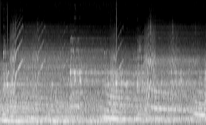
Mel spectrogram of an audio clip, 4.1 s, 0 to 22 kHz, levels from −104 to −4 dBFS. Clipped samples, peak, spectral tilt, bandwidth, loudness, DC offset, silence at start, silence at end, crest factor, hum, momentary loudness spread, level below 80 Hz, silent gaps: under 0.1%; -4 dBFS; -9 dB/octave; 5.4 kHz; -21 LUFS; under 0.1%; 0 s; 0 s; 14 dB; none; 6 LU; -50 dBFS; none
